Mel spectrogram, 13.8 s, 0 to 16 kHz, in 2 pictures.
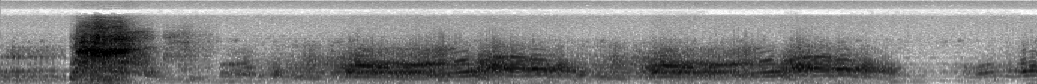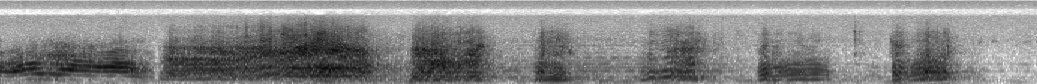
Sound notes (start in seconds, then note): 0.0 large animal growls; 0.0 ominous music; 0.4 animal screeches; 2.1 growling sounds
